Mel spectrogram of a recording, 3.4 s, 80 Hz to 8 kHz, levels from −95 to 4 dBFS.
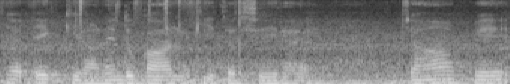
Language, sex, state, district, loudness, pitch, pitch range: Hindi, male, Chhattisgarh, Raipur, -17 LUFS, 120 Hz, 115-130 Hz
